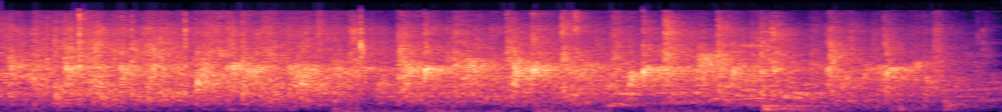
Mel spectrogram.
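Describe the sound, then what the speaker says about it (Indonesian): A room full of people at a university teacher-training session applauding, steady dense clapping that holds for several seconds before starting to taper off. "Tepuk tangan untuk kalian."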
